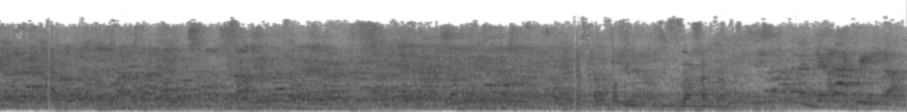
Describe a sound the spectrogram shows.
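Many men and women chatter at once in an echoing room.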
